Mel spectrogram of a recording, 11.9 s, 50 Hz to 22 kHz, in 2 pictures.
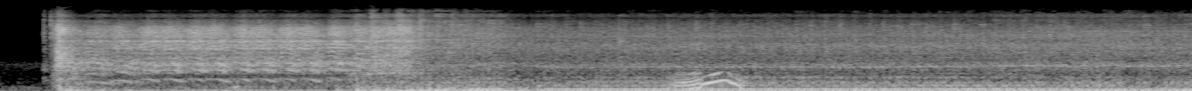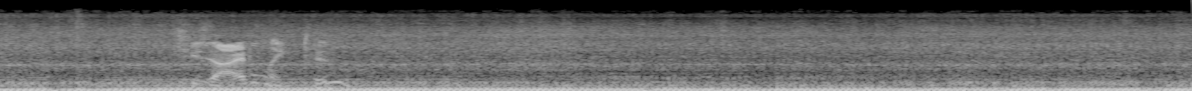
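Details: Geo Tracker with engine just reinstalled, first start with vacuum lines connected: fuel pump whirs, engine cranks and catches quickly, then settles into a steady, even idle, timing about 8° BTDC; sounds healthy.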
